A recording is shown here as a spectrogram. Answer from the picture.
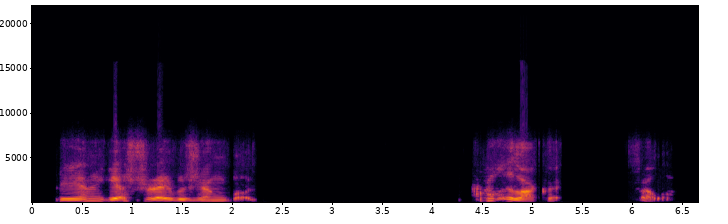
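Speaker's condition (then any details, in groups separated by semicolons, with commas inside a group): Facial paralysis after surgery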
